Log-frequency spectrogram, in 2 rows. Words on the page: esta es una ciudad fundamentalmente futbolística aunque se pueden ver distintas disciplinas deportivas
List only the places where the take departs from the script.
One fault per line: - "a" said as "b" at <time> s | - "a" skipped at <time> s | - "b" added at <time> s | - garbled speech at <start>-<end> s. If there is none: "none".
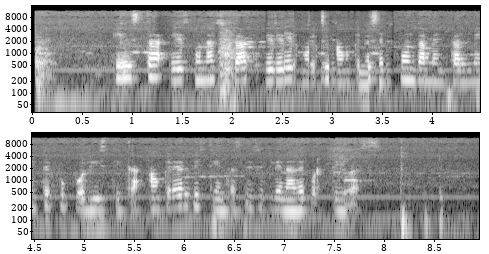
- garbled speech at 2.3-3.6 s
- "se pueden" skipped at 5.9 s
